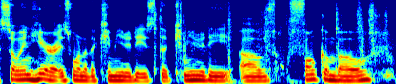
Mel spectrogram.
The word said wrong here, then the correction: Fontgombault: Here's Fontgombault.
